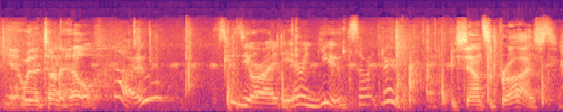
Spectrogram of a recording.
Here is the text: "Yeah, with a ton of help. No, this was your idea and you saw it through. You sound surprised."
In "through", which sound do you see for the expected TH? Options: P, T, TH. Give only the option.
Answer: TH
